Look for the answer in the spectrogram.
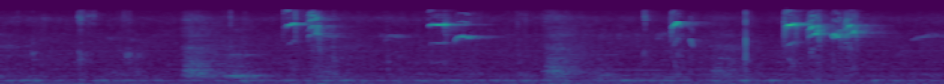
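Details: Cinereous tit lure recording: scattered high, sharp chirps and short twitters, some in brief clusters, spread over several seconds, with a soft low hum and faint rustling.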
